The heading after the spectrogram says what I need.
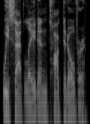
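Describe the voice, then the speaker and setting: A man narrating an audiobook as an earnest young husband reading out his journal in a measured, literary way. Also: on the low side, dry recording, studio quality, natural voice. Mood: warm recounting.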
